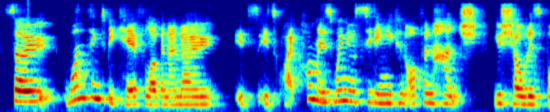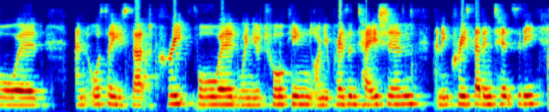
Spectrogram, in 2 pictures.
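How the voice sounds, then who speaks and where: A woman with a fairly high pitch talks at a moderate pace, using ordinary pitch variation and hardly any pauses. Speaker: teacher presenting a webinar. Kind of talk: webinar presentation. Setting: web conference.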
